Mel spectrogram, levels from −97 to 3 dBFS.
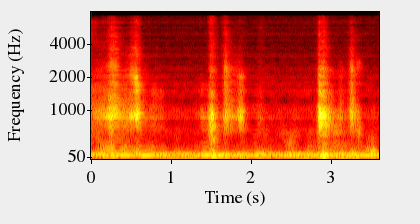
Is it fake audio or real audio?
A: fake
